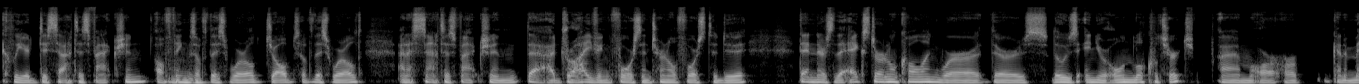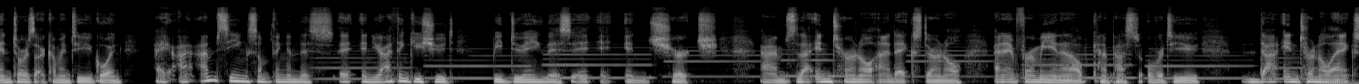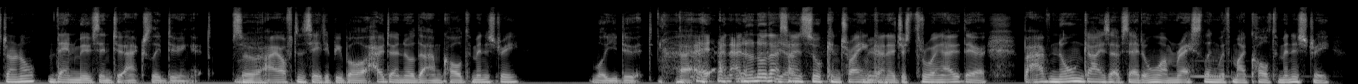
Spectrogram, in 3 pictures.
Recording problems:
background music; noticeable; from 17 s on; 20 dB below the speech

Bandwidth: 15 kHz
